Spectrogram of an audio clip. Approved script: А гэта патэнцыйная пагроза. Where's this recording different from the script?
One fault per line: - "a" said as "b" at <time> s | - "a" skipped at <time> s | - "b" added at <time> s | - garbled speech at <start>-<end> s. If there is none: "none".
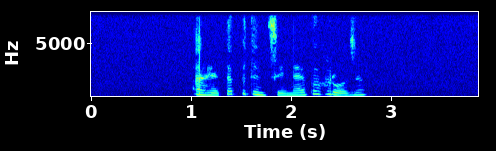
none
